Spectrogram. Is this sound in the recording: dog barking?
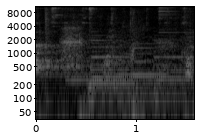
yes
